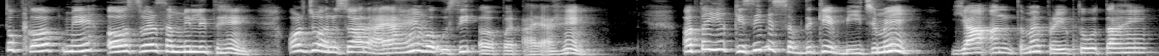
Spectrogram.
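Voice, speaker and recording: A woman teaching a grammar lesson, patient and explanatory, often asking the listener whether they have understood. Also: fairly high pitch. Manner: patient, checks understanding with rhetorical questions. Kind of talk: video lesson.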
